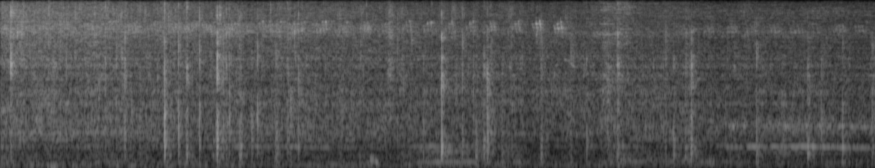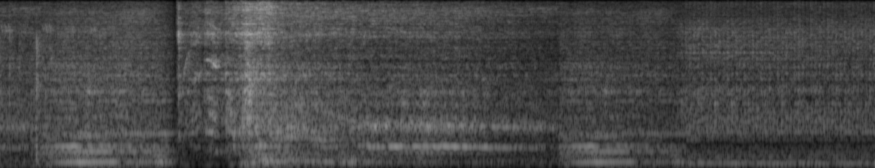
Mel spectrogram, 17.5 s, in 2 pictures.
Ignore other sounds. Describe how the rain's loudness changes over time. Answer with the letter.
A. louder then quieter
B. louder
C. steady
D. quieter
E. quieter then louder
D.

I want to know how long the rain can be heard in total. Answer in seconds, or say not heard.
10 s.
